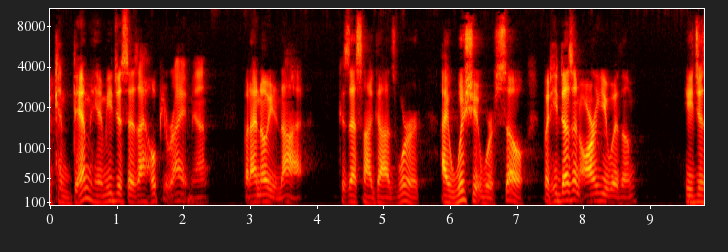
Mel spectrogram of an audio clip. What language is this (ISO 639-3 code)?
eng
